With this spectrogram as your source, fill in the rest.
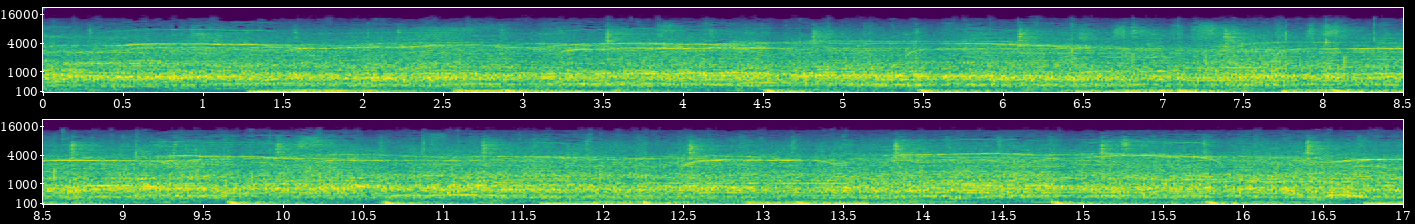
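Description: A boxing arena crowd roars and cheers continuously and loudly as a fighter enters the ring, with whoops and a commentator talking over the noise.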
